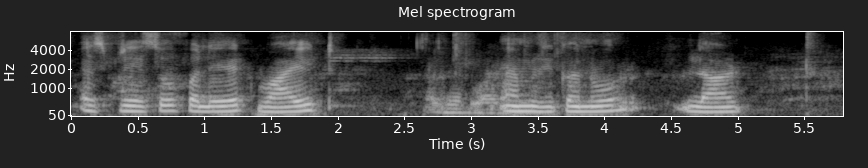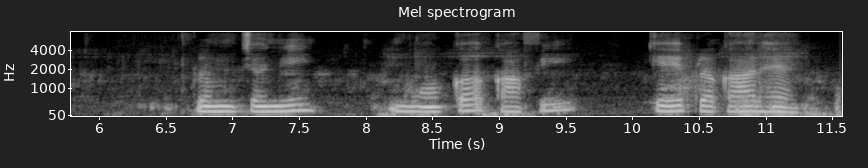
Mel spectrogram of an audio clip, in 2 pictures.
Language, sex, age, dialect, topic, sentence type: Hindi, female, 51-55, Marwari Dhudhari, agriculture, statement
